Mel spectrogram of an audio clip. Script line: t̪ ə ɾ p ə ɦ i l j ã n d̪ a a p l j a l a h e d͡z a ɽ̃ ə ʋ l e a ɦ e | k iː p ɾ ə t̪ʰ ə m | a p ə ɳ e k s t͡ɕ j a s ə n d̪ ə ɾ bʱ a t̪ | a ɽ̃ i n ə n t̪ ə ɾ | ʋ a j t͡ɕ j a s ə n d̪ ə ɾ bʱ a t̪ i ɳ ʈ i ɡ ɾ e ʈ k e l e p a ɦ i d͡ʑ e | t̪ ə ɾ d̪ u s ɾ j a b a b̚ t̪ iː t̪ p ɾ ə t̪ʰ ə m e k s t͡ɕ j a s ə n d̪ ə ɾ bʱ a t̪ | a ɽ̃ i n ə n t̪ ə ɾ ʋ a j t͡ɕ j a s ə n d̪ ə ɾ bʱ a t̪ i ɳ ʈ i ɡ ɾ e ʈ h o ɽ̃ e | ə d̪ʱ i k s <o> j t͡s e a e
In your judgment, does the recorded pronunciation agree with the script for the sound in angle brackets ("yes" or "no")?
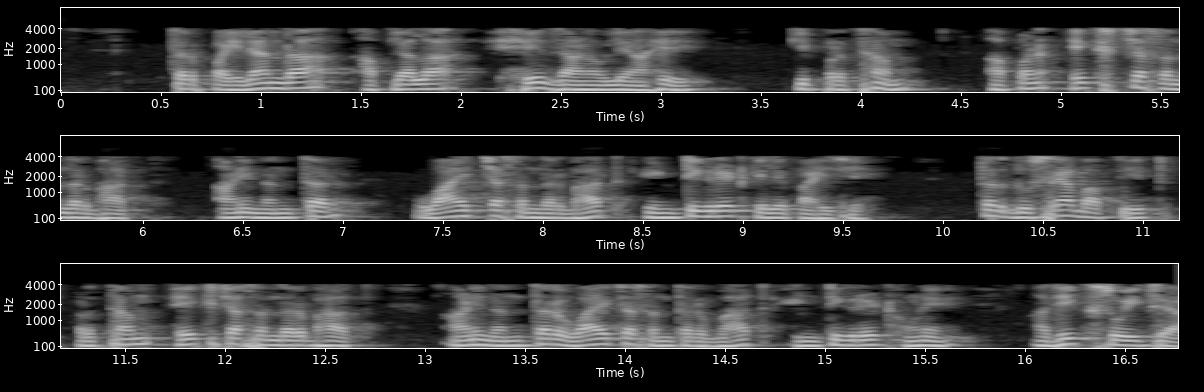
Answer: yes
